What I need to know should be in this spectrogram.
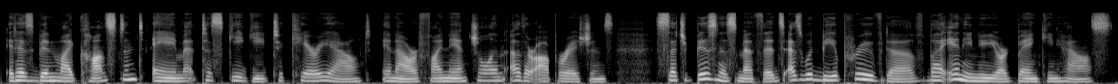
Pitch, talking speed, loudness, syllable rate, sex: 160 Hz, 165 wpm, -20 LUFS, 4.7 syllables/s, female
